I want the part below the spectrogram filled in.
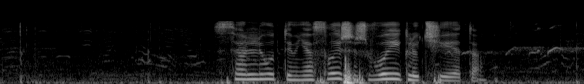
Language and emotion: Russian, angry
